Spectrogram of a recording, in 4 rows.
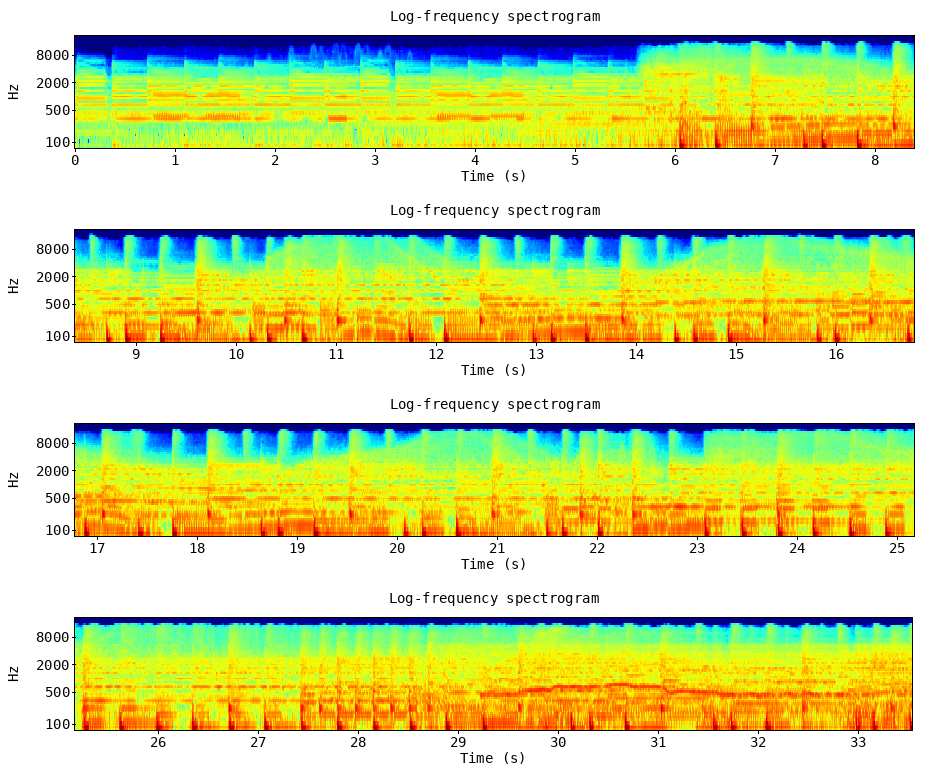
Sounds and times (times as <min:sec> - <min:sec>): Electric guitar: 0:00.0 - 0:33.5
Strum: 0:05.5 - 0:33.5.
